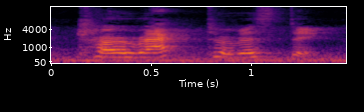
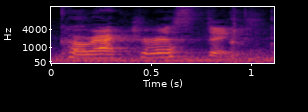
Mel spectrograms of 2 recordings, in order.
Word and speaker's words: characteristics: word usage that I've heard starting off with pronunciation somebody mentioned her academic characteristics so it starts with ch but it's pronounced its cup characteristics grinned somebody mentioned green green petit grind with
